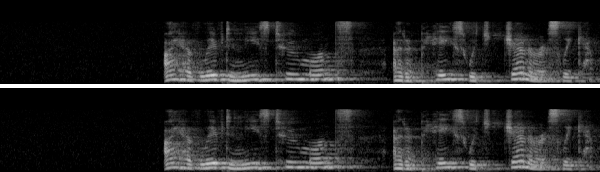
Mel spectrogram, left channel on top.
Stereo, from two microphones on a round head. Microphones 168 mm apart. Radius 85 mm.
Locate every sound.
1.6 s a woman speaking: 5° left (ahead or behind), 1.3 m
